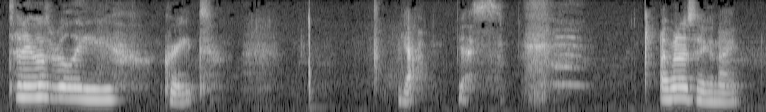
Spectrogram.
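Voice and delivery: exhausted, tired, worn-out, sleepy voice. Saying goodnight to viewers at the end of the day, exhausted, tired voice. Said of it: "I am exhausted".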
